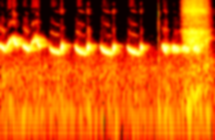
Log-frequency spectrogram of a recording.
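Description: A pet bird sings a quick series of about eight bright, chirping whistled phrases in a steady rhythm, close and clear with no talking, ending in a brief rustle.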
